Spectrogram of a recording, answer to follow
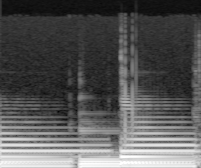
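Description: Fretless electric bass sounding an open A string together with a C# stopped on the G string, held and ringing, then plucked again a little under a second in. This is an intonation check: the open string is the in-tune reference, heard against the fingered note so the fretless C# can be judged.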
